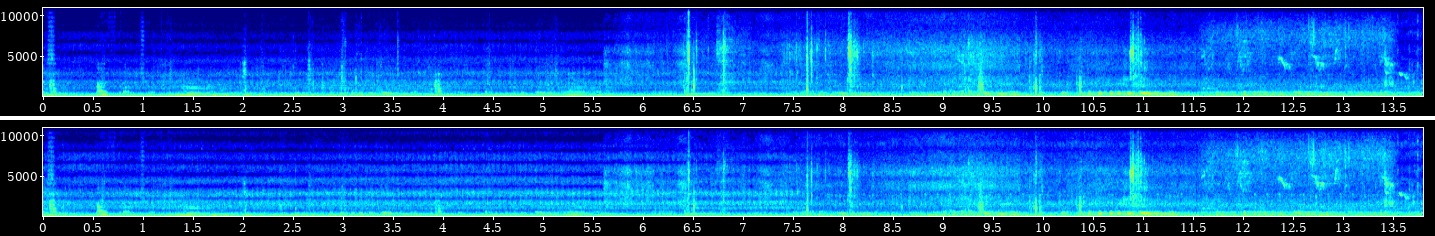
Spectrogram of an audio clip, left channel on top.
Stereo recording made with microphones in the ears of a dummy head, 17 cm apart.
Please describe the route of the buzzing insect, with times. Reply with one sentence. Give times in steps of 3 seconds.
You can hear the buzzing insect in the centre from 0 s, on the left from 3 s and in the centre from 9 s.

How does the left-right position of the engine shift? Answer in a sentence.
In this clip you hear the engine stay in one place.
